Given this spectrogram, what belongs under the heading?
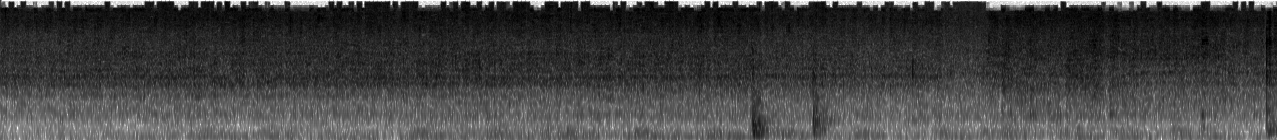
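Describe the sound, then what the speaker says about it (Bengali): Sesame-mustard paste frying in a pan gives a steady, close sizzle throughout, broken by a couple of sharp stirring knocks partway in. "এবার তিল সর্ষে পেস্টটা দিয়ে দিচ্ছি"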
